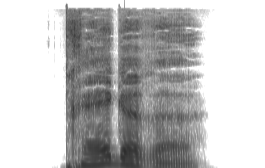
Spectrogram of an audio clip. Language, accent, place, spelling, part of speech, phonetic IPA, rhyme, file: German, Germany, Berlin, trägere, adjective, [ˈtʁɛːɡəʁə], -ɛːɡəʁə, De-trägere.ogg
- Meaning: inflection of träge: 1. strong/mixed nominative/accusative feminine singular comparative degree 2. strong nominative/accusative plural comparative degree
